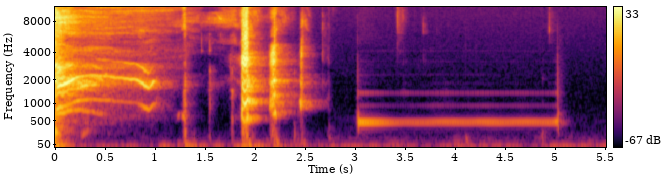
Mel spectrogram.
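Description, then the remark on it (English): A single steady outgoing ringback tone hums for about two seconds during a late-night call to someone's mom, preceded by a brief whiny animal-like sound and several sharp taps or clicks; no one talks. “I dare you to call your mom and tell her you got another cat.”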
